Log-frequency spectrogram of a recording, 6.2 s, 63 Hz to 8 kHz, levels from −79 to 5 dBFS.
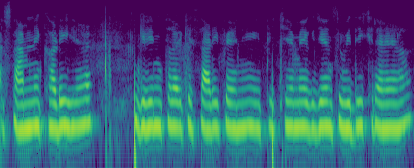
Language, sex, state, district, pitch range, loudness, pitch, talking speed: Hindi, female, Jharkhand, Jamtara, 205-215 Hz, -15 LUFS, 210 Hz, 165 wpm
